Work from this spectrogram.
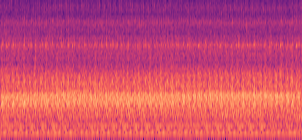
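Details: Kenworth cabover diesel truck with a fuel problem: steady idle at about three pulses a second with an uneven beat; one cylinder is missing, and the owner judges the third cylinder back on one side needs a new injector.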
